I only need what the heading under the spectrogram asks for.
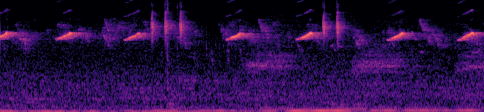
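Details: A male common redstart singing from a pear tree gives short, high, thin upslurred notes about every second, with a few sharper clicks between them over a faint low rumble.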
